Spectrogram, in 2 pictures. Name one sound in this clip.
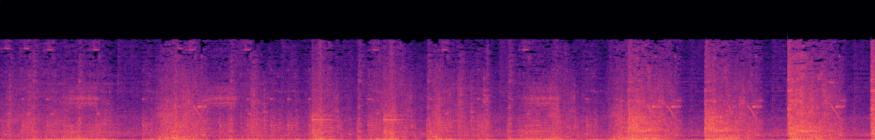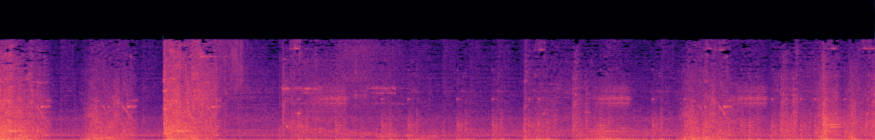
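Heavy metal punches clang and thud again and again.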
